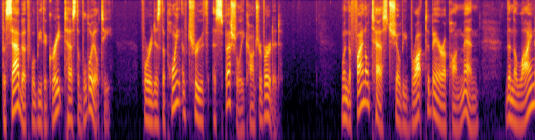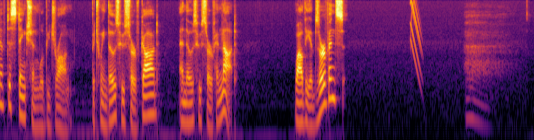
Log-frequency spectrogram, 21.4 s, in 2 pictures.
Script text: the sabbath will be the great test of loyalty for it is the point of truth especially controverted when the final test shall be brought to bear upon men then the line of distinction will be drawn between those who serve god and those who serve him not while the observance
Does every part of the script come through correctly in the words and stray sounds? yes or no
no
